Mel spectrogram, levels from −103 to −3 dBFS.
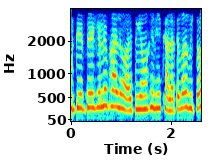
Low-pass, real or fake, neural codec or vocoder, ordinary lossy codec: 3.6 kHz; fake; codec, 16 kHz, 4 kbps, X-Codec, WavLM features, trained on Multilingual LibriSpeech; MP3, 32 kbps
